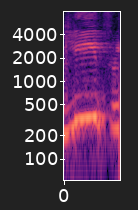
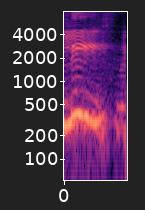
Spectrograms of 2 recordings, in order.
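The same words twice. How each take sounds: The two takes are said the same way.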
